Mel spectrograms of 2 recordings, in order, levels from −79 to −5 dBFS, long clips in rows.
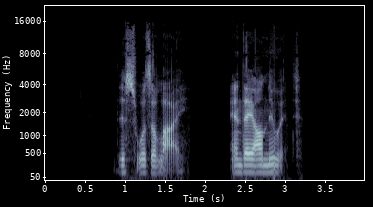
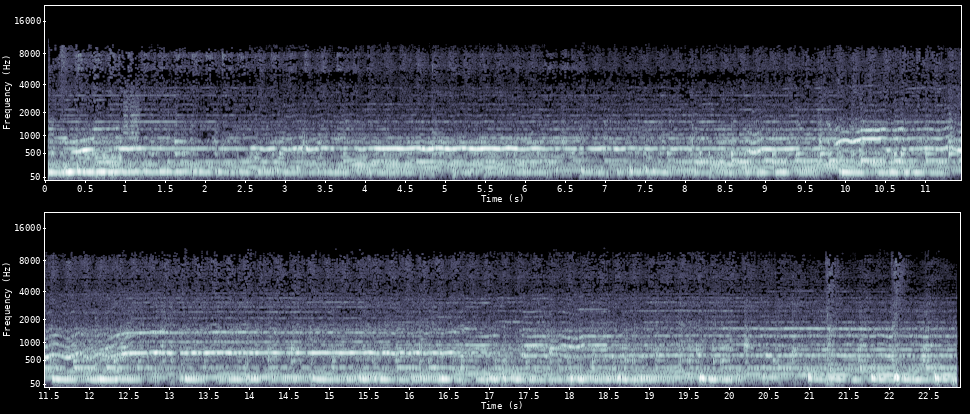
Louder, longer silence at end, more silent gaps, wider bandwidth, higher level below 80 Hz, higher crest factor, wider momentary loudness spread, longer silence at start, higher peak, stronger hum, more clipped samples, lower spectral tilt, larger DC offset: second, -27 LUFS vs -17 LUFS; first, 0.8 s vs 0.05 s; neither; first, 16 kHz vs 9.8 kHz; second, -68 dBFS vs -46 dBFS; first, 22 dB vs 14 dB; first, 19 LU vs 6 LU; first, 0.9 s vs 0.05 s; second, -8 dBFS vs -2 dBFS; neither; neither; second, -2.5 dB/octave vs -7.5 dB/octave; neither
